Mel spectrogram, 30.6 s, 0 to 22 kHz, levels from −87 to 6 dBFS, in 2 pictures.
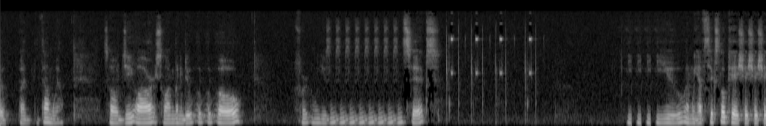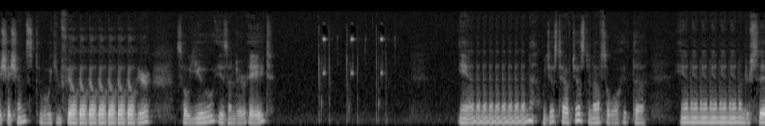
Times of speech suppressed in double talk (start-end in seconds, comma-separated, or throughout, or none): none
